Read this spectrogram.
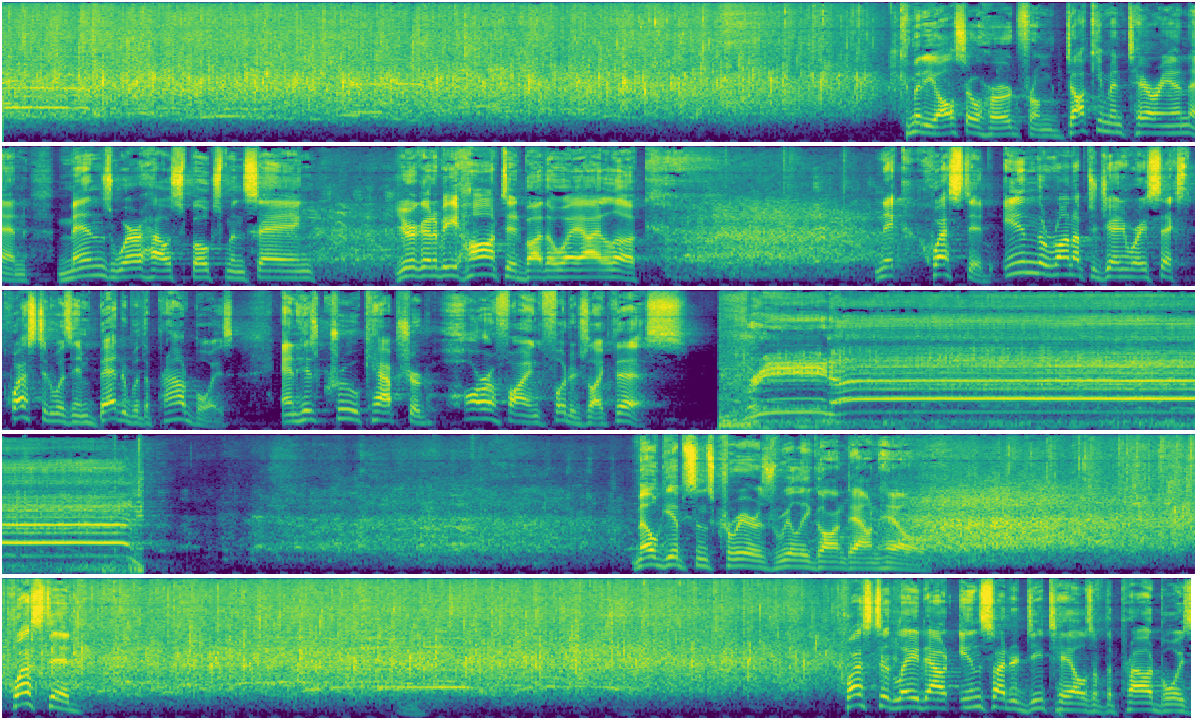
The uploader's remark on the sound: LIVE Monologue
